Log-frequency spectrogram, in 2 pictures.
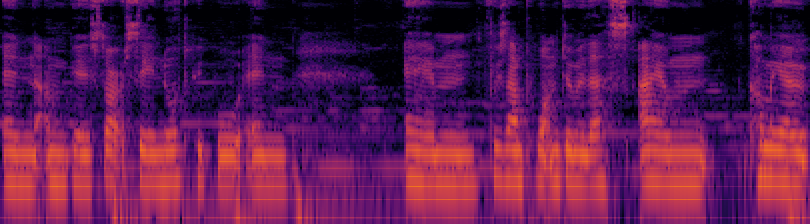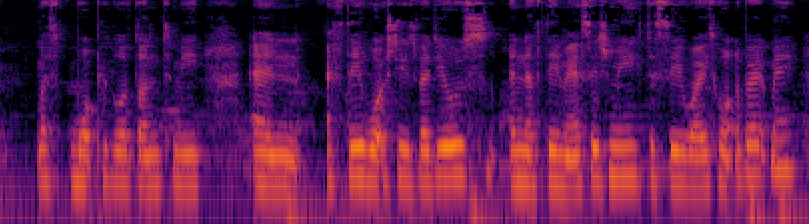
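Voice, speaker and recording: A woman's voice: lowish voice, little pitch movement, a little fast, mellow, soft background music. A young adult woman with a Scottish accent telling a personal story in a candid, hesitant, conversational way. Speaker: video series host.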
